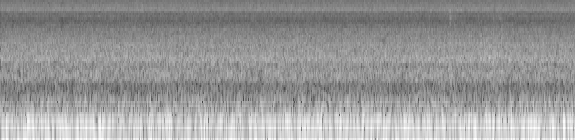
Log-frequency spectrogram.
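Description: A steady low engine rumble, like a vehicle idling, fills the whole stretch with no animal voice heard.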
